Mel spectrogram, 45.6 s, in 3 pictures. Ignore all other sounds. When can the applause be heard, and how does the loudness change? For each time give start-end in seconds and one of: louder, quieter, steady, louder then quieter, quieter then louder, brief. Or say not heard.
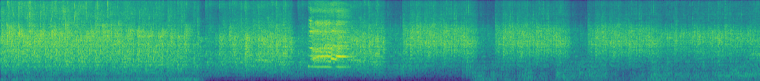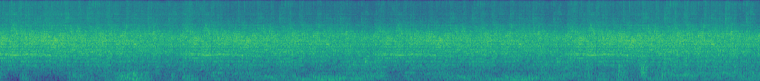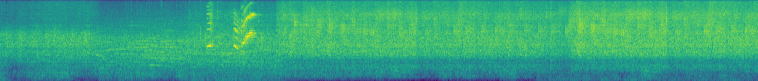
0.0-45.5 quieter then louder.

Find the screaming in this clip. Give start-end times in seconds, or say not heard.
6.2-7.0, 34.5-35.5.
